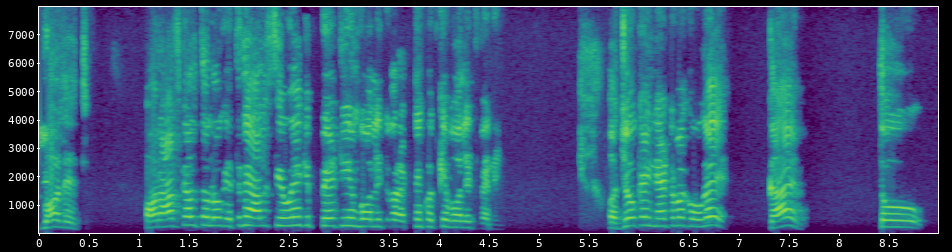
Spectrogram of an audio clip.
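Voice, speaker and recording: A man's voice: very high-pitched, poor audio. Playful, teasing male grammar teacher. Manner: playful and teasing, jokes and quizzes students, laughs often. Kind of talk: exam-prep grammar lesson in Hindi with English examples.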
